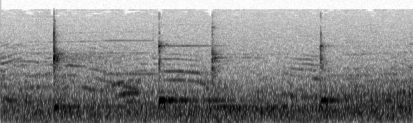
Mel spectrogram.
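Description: Steady ticking, roughly two ticks a second, over faint children's voices.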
